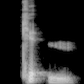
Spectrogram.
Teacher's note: the T makes a different sound we have to make a stop T and Link it to the N · You do the stop T, kit. You don't release, and then you fall to an N, kitten. When you make the stop T, the tongue is up, almost in the N position, so you don't have to change much.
